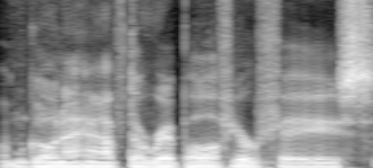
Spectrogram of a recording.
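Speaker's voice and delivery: drab monotone murderer voice. Imagining a character as a murderer, doing a drab monotone Eeyore voice. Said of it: "very drab, monotone murderer".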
